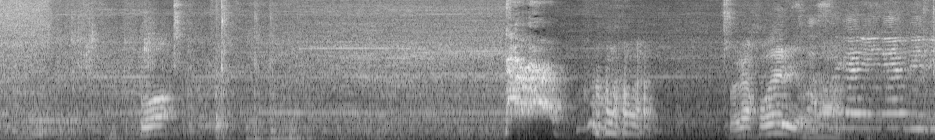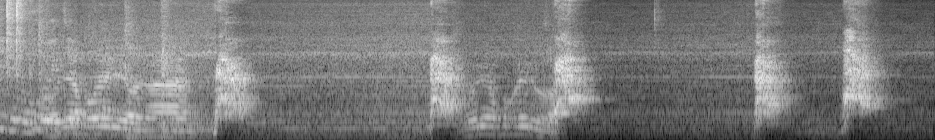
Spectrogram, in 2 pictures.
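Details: A toy poodle gives sharp, high yapping barks at a newly started robot vacuum, threatening it out of fear, amid excited human chatter and the machine's hum.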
